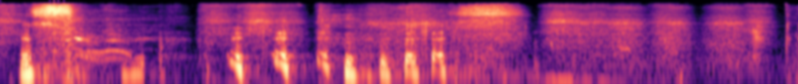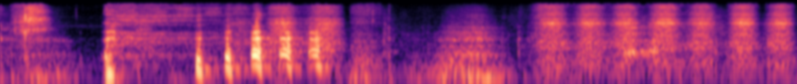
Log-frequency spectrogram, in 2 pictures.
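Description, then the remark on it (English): Someone mimics loud, exaggerated sniffing in quick rhythmic bursts, with voices and laughter breaking in between the sniffs. “It's like a, the straw that broke the camel's back was the miming sniffing of dicks in a trap club.”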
